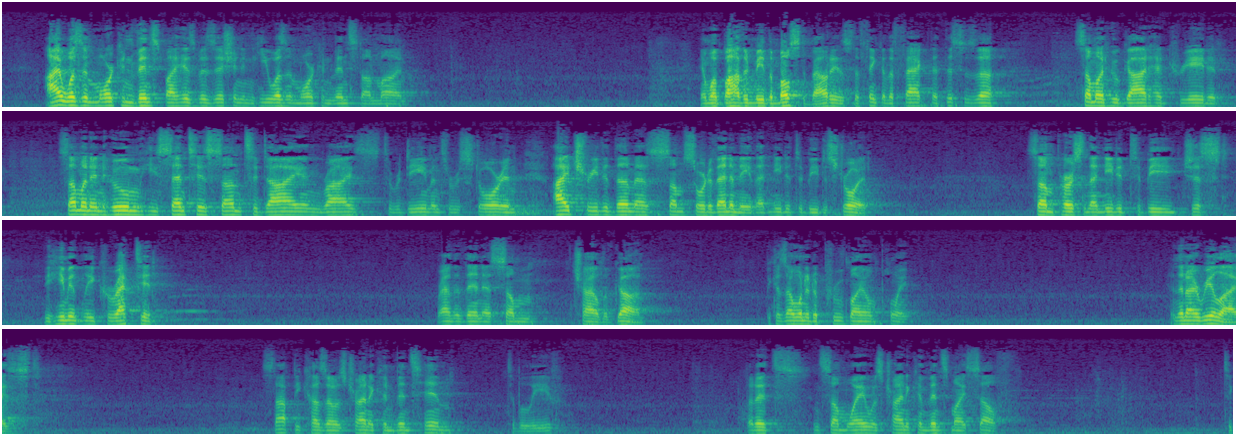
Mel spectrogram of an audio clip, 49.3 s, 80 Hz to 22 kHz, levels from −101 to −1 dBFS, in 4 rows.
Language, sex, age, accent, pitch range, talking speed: English, male, 40-59, American, 115-130 Hz, 140 wpm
